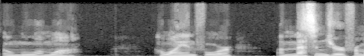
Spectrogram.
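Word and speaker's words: ʻOumuamua: Astronomers nickname it Umuam, pronounced omuam, Hawaiian for a messenger from afar, arriving first.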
